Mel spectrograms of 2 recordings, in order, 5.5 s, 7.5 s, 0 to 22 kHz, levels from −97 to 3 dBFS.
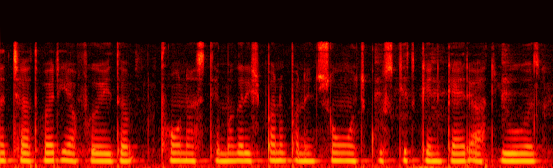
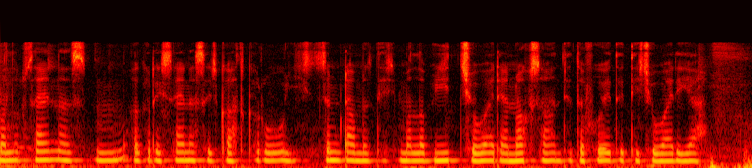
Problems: background sounds at intervals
